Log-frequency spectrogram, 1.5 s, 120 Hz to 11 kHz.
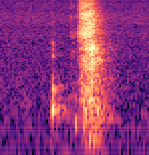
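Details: Single sneeze from a sneezing fit of 26 sneezes while watching TV: a quick in-breath, then one sharp explosive sneeze.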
